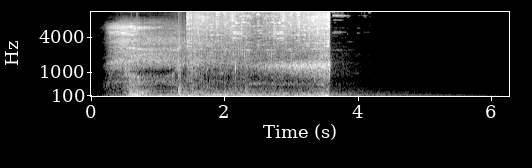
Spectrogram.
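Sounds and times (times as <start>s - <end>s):
melee combat: 1.2s - 4.1s.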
